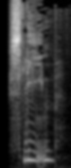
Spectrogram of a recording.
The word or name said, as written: slimet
